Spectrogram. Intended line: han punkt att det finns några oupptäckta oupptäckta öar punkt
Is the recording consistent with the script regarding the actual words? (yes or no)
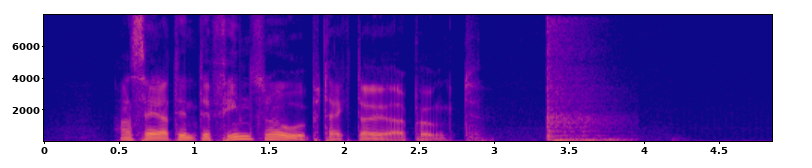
no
